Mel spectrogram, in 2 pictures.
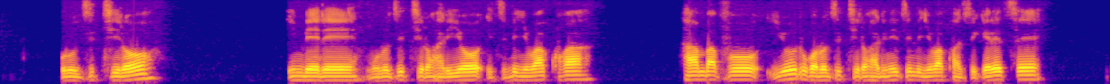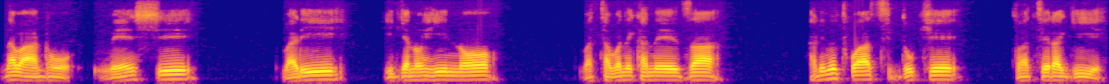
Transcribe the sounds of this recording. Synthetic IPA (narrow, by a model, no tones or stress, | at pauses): uɾuzitʰiɾo̞ | imbe̞ɾe̞muɾuzitʰiɾo̞haɾijo̞ʔiziːndiɲuβakwa | haːmbavujuɾɡaɾuzitʰiɾo̞haɾiniːziːndiɲuβakwaziɡe̞ɾe̞t͡se̞ | naβaːn̥hu | βe̞ːnʃi | βa̰ɾi | hiɾjano̞hino̞ | βa̰tʰaβo̞ne̞kane̞ːza | ha̰ɾinutwaːt͡sidukʰe̞ | tuβatʰeɾaɡije̞̰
